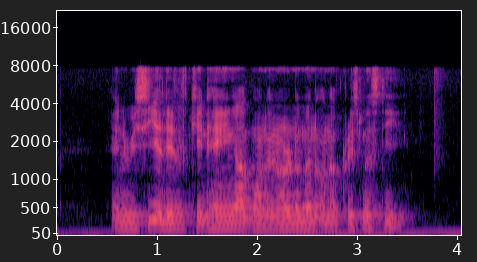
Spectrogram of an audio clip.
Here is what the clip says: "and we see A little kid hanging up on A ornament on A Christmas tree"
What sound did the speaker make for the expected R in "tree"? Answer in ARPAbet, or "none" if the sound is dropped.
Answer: none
